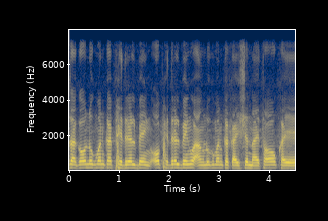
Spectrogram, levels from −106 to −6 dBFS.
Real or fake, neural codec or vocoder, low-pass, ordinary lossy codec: real; none; 7.2 kHz; none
